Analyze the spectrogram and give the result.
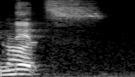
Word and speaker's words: Nitz: I'm Nitz.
